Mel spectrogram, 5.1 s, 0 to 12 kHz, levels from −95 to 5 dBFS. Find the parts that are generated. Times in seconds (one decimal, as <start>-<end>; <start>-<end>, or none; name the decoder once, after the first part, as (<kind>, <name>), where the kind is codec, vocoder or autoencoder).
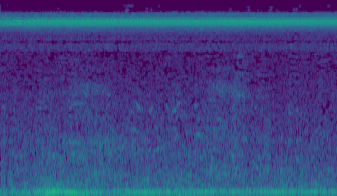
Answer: none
